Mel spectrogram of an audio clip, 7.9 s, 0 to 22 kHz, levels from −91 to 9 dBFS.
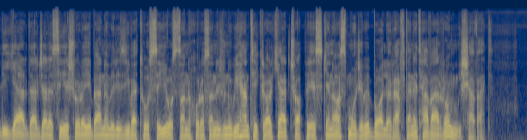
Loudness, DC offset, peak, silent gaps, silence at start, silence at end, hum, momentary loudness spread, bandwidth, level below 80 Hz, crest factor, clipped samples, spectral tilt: -19 LUFS; 0.2%; -8 dBFS; none; 0 s; 0.55 s; none; 3 LU; 17 kHz; -38 dBFS; 12 dB; under 0.1%; -5 dB/octave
